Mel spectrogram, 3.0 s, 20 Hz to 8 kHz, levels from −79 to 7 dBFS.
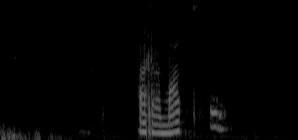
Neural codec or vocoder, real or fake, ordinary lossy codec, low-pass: none; real; Opus, 32 kbps; 7.2 kHz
